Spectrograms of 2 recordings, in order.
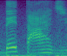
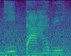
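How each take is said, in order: First: It is pronounced with a southern Brazilian accent. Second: It is pronounced with the speaker's local accent. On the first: This is how people from the South say it. "O pessoal do Sul fala" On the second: This is how the speaker's own community says it. "e a gente fala"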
